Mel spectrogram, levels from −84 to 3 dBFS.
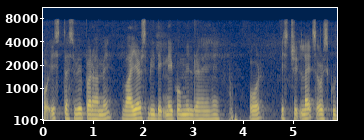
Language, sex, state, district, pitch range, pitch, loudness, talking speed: Hindi, male, Arunachal Pradesh, Papum Pare, 125-130 Hz, 125 Hz, -18 LUFS, 165 wpm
